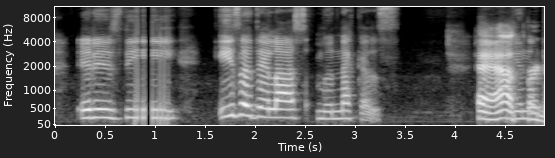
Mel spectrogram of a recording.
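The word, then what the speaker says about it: Isla de las Muñecas: say it, well, I'm going to say it's pronounced Isla de las Munesca. It I probably screwed that up, didn't I? is the Isla de las Munecas.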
